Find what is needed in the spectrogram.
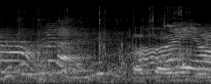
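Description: Voices: children calling and chattering, high-pitched, mixed with people talking.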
